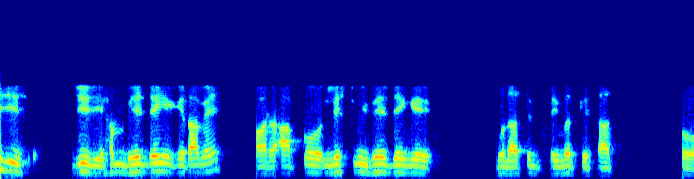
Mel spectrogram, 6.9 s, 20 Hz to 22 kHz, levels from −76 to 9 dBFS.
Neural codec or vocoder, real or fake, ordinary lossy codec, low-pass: none; real; AAC, 32 kbps; 3.6 kHz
